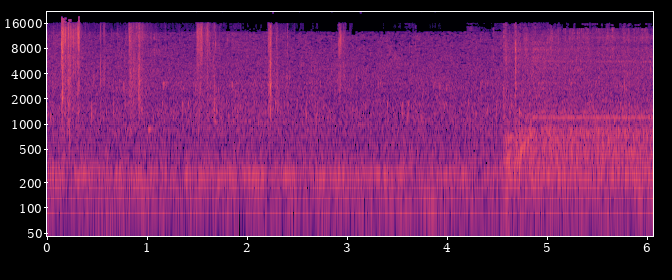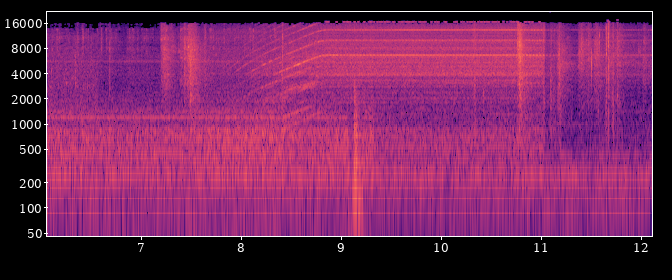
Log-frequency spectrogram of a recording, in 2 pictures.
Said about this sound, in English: Generator? What do you use for fuel? You just walked under it. We use the falls to turn a water wheel that powers the generator.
